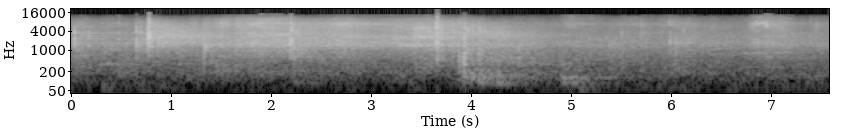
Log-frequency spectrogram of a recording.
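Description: Ice hockey play: skates scraping and hissing on the ice, with a few sharp cracks of sticks and puck. The loudest cracks come about four seconds in, followed by a dull thud.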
